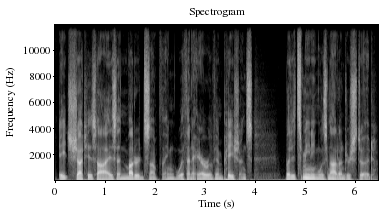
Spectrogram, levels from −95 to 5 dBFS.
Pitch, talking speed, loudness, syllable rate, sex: 85 Hz, 165 wpm, -20 LUFS, 5.1 syllables/s, male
